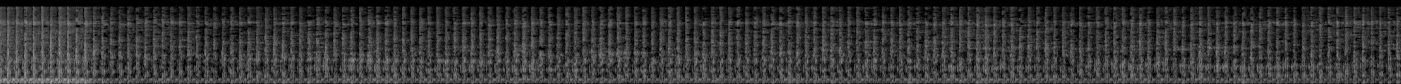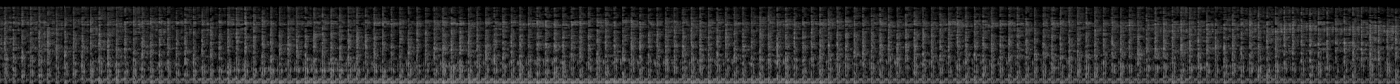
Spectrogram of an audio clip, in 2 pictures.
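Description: Petter stationary diesel engine running steadily, driving a tube well pump for irrigation.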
